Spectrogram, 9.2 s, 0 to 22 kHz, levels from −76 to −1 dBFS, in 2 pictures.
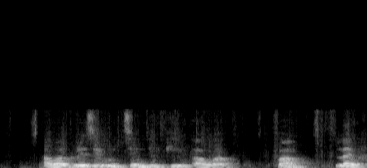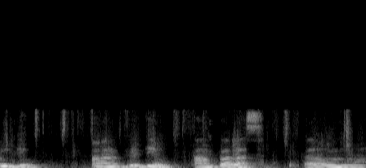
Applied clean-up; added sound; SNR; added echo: neural separator model SepFormer DNS4.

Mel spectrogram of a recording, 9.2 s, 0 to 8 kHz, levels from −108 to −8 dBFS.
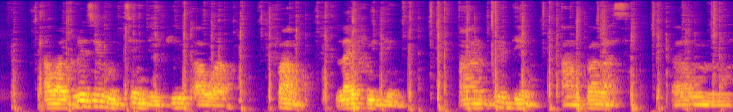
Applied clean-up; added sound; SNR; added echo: classical method WPE with log-MMSE.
